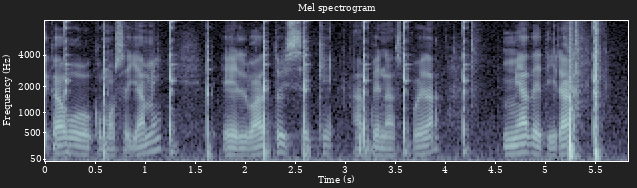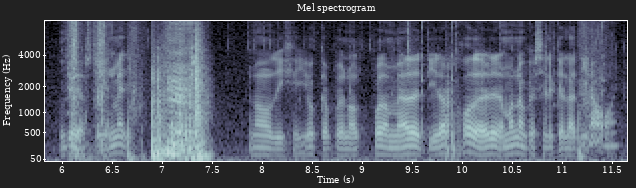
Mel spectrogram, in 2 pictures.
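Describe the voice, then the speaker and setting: Male gamer commentator, mid-pitched gravelly voice, excitable trash talk, noisy desk-mic recording with an echoed doubled voice. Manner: excitable, jokey trash talk aimed at opponents. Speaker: gaming video creator. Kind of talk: live game commentary. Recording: loud background noise, keyboard clicks, doubled voice from an open call.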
